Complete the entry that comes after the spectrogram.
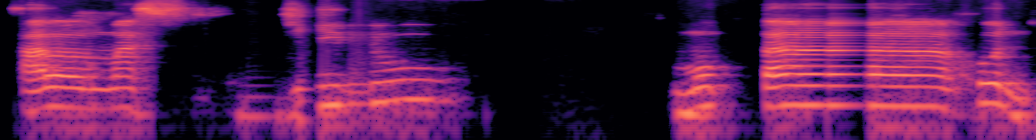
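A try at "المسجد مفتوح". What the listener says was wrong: Bukan. Mimnya dibaca fathah ya. Bukan. Dibaca fathah mimnya berarti maftuhun.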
